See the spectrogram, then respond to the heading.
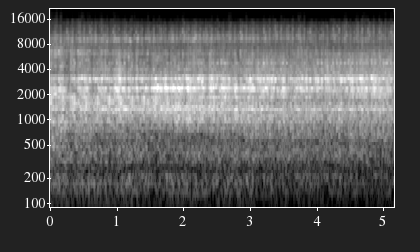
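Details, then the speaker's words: Caterpillar SS250 soil stabilizer, believed 3406B diesel with possibly 24,000 hours, started after sitting 5 or 6 years: even, steady diesel rumble at idle with no misses, knocks or hunting; normal idle. "You'd think it was brand new."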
